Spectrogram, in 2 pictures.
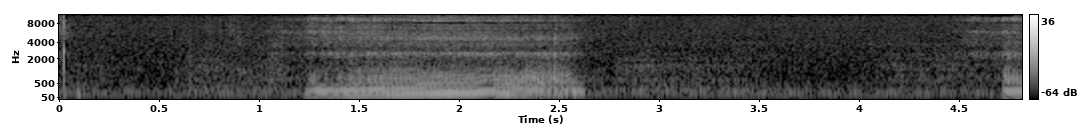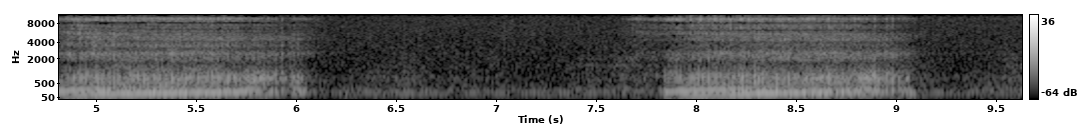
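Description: Three loud, rattling snores on inhaling, about 19 a minute, separated by quiet breathing out; ordinary snoring.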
